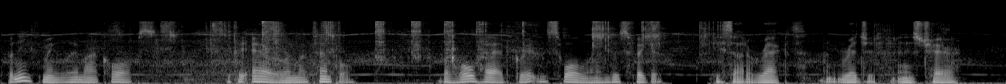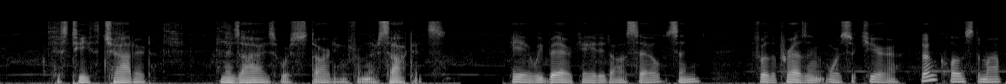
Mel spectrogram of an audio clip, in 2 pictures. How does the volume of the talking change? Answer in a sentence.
The volume of the talking stays about the same.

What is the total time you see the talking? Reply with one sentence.
You can hear the talking for 20 seconds altogether.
